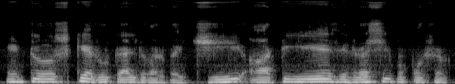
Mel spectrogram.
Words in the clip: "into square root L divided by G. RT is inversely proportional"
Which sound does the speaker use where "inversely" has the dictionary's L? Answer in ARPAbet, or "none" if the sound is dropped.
none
